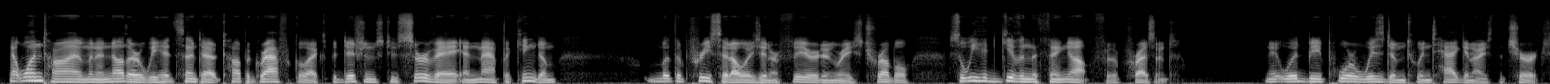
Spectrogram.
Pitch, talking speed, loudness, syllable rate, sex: 115 Hz, 175 wpm, -20 LUFS, 5.3 syllables/s, male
